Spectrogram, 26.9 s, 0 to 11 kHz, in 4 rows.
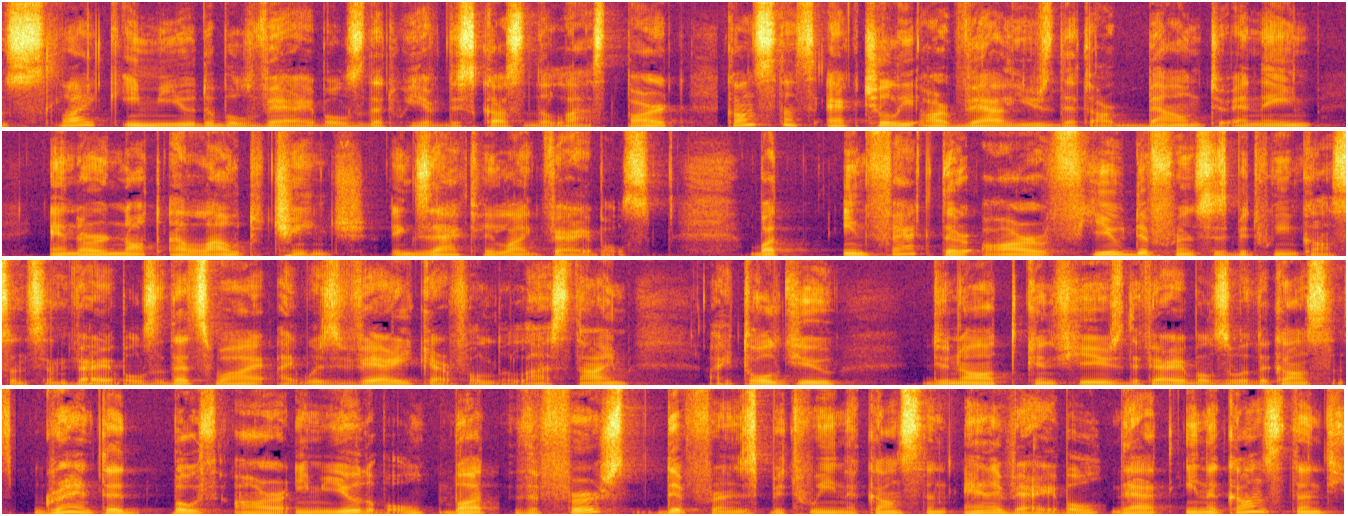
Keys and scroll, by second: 22.3 ctrl+/.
